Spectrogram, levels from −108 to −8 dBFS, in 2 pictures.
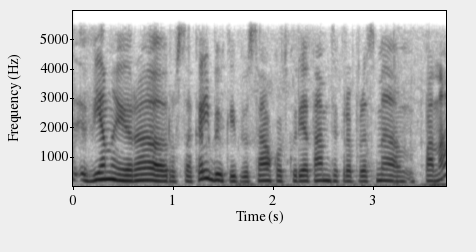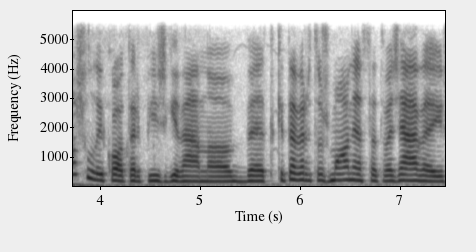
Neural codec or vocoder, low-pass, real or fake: none; 5.4 kHz; real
